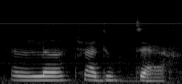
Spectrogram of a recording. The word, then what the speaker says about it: traducteur: Le traducteur. Sorry, said that wrong. Le traducteur. Right, sorry guys, I had the pronunciation messed up for some reason. So, le traducteur. So, not docteur, ducteur.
